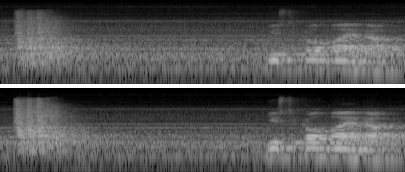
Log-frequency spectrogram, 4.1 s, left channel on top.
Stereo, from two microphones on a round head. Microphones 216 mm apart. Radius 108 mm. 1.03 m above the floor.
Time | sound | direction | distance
0.1 | a gunshot | 25° right (ahead or behind) | 1.0 m
2.7 | a man speaking | 20° right (ahead or behind) | 0.7 m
